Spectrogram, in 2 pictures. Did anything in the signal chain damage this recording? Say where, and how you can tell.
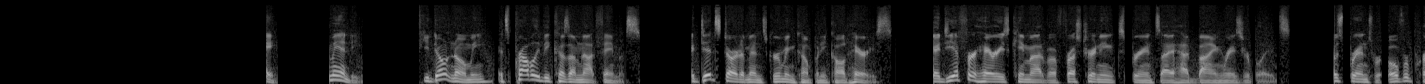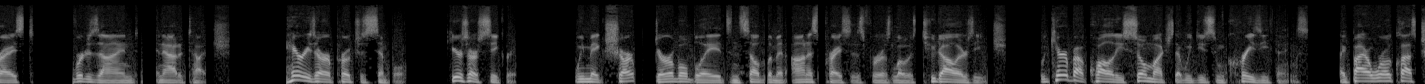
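Yes. At sample-format conversion there's grainy distortion that follows the speech throughout and gets gritty on quiet parts. That's likely low bit depth without dither, rounded to about 6 bits.

At playback we get a clipped start after a pause at 2.56, 3.2, 4.1, 6.81, 9.24, 13.25, 14.88 and 17.01 s. Each one loses about 0.1 s while the sleeping output device wakes up.

At the codec stage there's a gap at a join of encoded pieces at 21.90 s, a 33 ms hole in continuous speech. That's encoder delay and last-frame padding left in between separately encoded chunks.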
